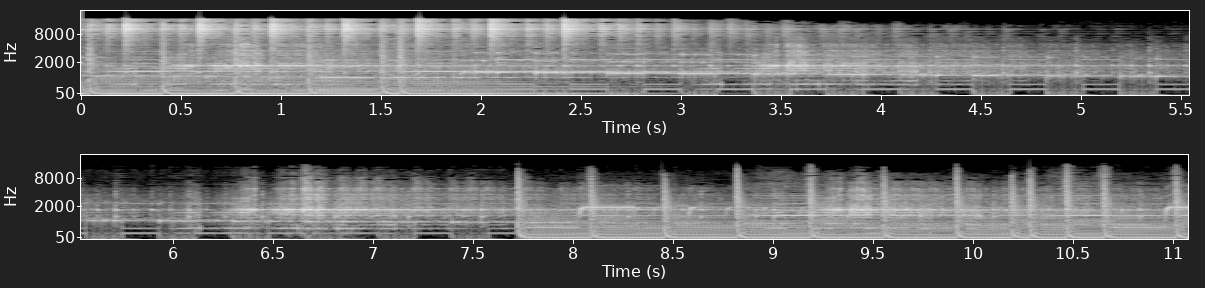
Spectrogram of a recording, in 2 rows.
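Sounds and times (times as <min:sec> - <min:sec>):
acid electronic music: 0:00.0 - 0:11.0.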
